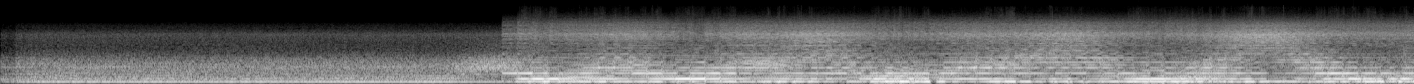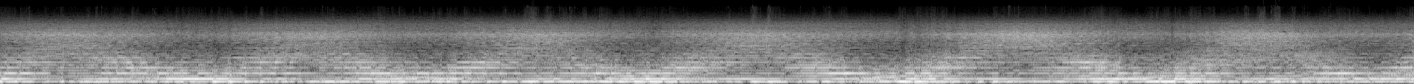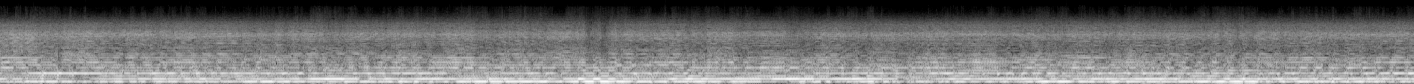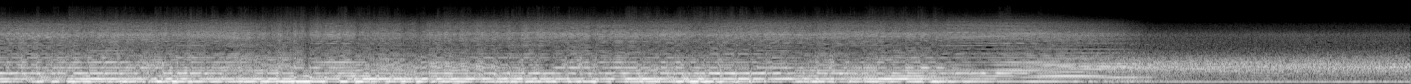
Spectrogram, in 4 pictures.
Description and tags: A synth sound with lots of distortion and wha.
